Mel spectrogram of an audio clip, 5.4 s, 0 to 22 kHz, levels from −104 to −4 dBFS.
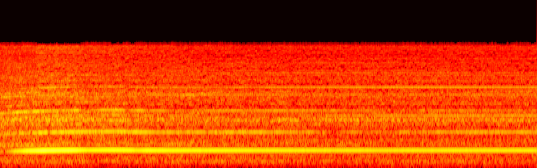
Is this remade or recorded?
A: recorded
